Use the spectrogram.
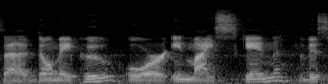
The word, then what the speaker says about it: Dans ma peau: I think it is pronounced Dans Ma Peau, or In My Skin.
